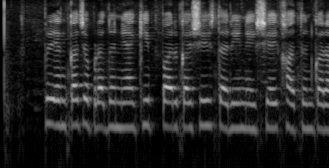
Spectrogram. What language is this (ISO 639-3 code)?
urd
